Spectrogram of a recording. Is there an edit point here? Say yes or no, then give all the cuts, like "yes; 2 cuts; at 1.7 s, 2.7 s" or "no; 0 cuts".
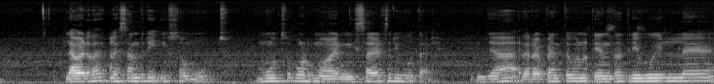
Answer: yes; 5 cuts; at 1.1 s, 2.5 s, 3.9 s, 5.2 s, 5.9 s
